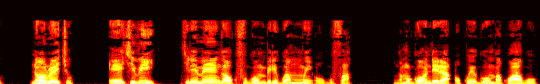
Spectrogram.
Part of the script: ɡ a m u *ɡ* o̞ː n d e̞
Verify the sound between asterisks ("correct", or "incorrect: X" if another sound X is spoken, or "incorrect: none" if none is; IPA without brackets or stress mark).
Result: correct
